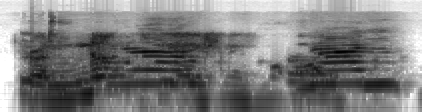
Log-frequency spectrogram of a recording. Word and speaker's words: pronunciation: oh not green sorry can we say it pronunciation yay so it should be on the fourth one yeah four or five pronunciation okay it's word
